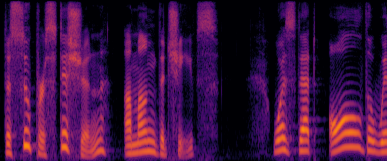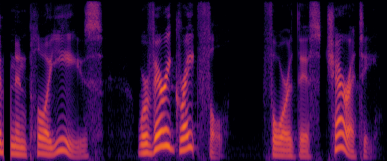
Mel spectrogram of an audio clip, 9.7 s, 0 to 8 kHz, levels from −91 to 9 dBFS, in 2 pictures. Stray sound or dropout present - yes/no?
yes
